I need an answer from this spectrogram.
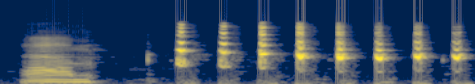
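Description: Sharp turkey clucks made on a call for spring turkey hunting: after a short voiced sound, eight crisp, evenly spaced clucks follow in a steady rhythm, each bright, clipped and moderately loud.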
